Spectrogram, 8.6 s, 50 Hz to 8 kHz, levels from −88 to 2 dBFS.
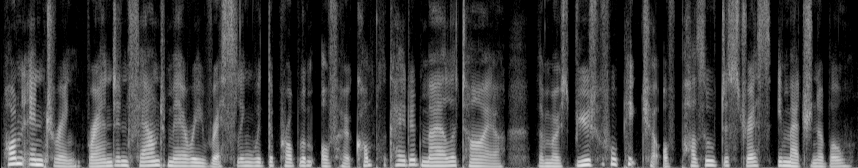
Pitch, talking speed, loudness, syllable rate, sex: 175 Hz, 155 wpm, -18 LUFS, 5.5 syllables/s, female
